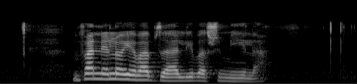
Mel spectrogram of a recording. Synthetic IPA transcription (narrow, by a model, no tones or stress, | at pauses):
ɱfanɛlɔjɛβab͡ʐaliβaʂumiːla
